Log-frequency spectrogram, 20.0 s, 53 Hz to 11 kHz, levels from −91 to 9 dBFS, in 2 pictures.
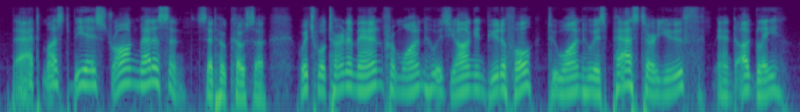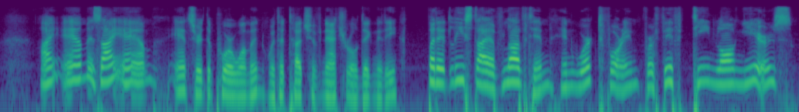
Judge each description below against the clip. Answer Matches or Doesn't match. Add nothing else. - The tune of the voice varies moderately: Doesn't match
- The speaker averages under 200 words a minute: Matches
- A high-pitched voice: Doesn't match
